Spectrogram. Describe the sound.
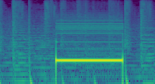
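A steady electronic telephone ringback tone sounds once for about a second while the call waits to be picked up, over rhythmic music with regular beats.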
